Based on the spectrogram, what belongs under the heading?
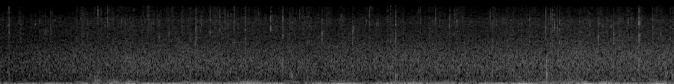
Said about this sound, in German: Leiser und sanfter werden. Dann wirst du nur noch wenige Tropfen sanft von den Blättern fallen hören.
